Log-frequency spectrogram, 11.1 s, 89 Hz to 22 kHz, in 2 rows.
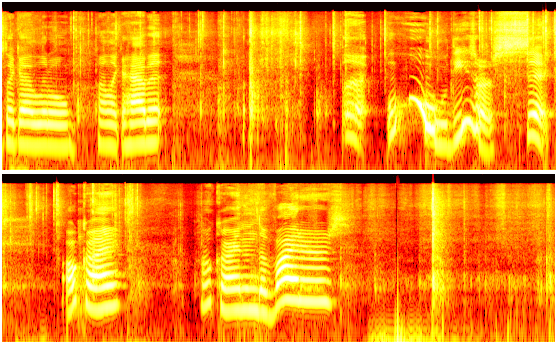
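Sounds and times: cardboard scraping and rustling: 9.1s - 11.0s.

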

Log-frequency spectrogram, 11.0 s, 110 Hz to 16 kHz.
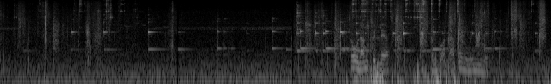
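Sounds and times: wind chimes ringing: 0.3s - 11.0s.

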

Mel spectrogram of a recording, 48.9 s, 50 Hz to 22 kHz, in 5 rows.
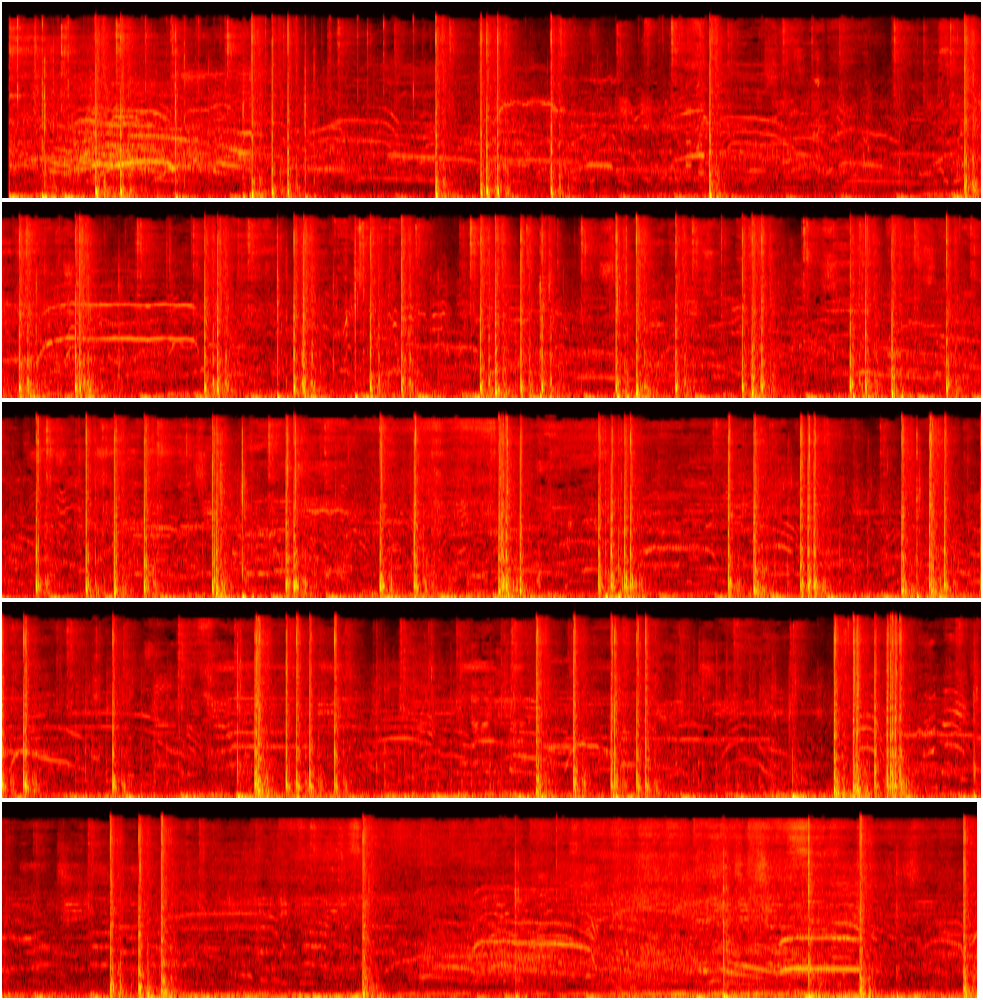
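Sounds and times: fireworks bangs: 0.1s - 48.9s.

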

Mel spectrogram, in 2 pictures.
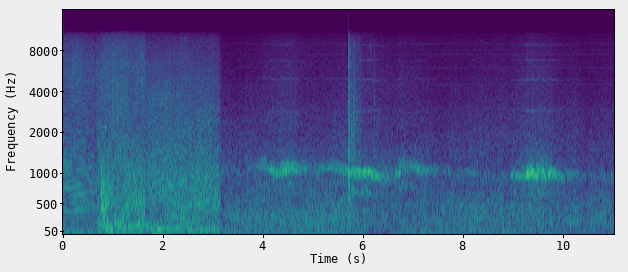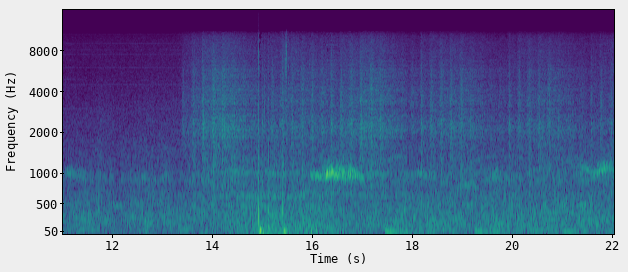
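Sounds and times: thin wavering whistle: 3.8s - 7.8s, 8.9s - 11.7s, 13.4s - 22.0s
tyre spinning in gravel: 14.7s - 16.1s.

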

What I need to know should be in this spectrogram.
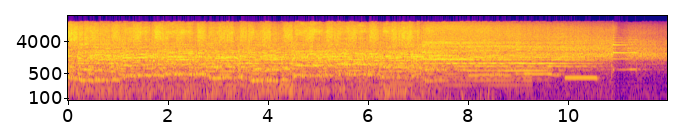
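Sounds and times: distorted electric guitar ringing: 0.0s - 11.9s.

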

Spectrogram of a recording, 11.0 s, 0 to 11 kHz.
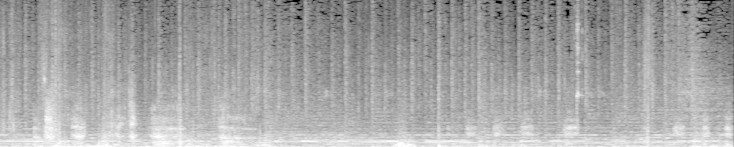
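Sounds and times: film music: 0.0s - 11.0s
animal roars and growls: 0.1s - 4.3s.

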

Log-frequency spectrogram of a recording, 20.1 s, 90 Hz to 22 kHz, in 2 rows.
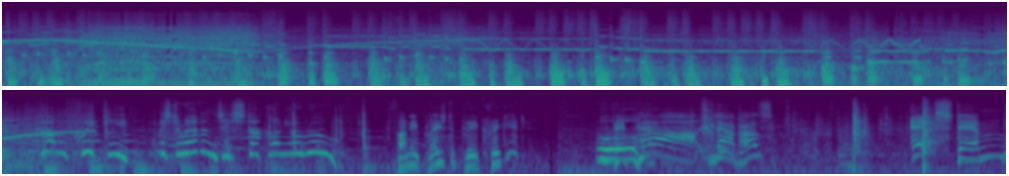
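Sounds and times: fire engine siren wailing: 0.0s - 11.3s
background music with steady beat: 2.3s - 13.9s.

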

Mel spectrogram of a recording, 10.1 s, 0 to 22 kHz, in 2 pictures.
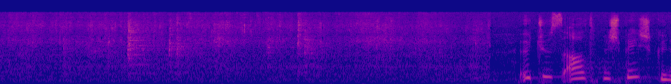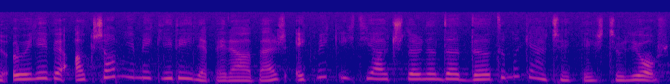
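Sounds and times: metal utensil clinking on pan: 0.5s - 2.6s.

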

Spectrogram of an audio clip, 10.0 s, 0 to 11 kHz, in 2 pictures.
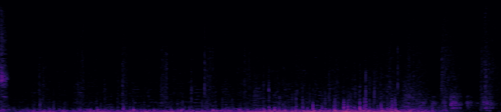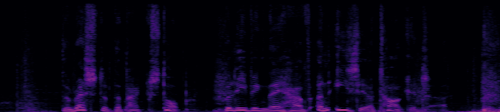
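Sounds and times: background music: 0.0s - 10.0s
hooves drumming on dry ground: 0.0s - 10.0s.

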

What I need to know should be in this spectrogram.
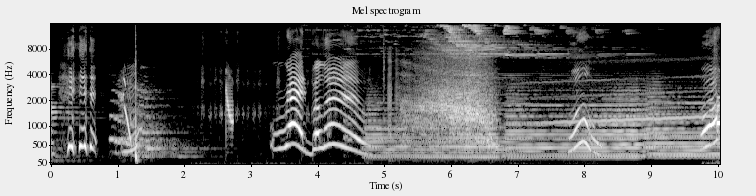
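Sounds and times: short rising chirp: 5.0s - 7.1s.

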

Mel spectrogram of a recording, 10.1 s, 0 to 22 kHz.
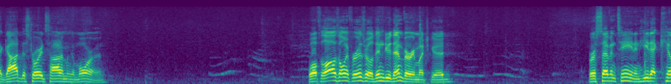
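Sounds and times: baby whimpering: 6.8s - 8.6s.

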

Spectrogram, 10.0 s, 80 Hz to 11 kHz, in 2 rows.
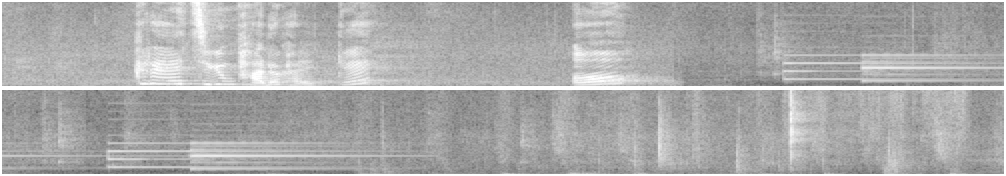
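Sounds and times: electronic two-note doorbell chime: 3.9s - 7.3s.

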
